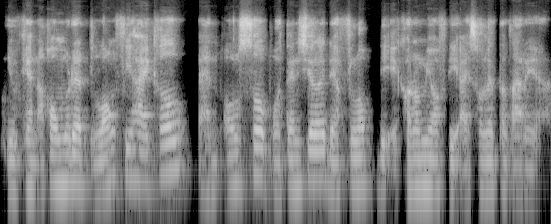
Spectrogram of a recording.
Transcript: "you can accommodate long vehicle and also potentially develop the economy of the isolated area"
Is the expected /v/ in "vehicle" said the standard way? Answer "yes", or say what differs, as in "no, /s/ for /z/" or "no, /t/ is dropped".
no, /f/ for /v/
